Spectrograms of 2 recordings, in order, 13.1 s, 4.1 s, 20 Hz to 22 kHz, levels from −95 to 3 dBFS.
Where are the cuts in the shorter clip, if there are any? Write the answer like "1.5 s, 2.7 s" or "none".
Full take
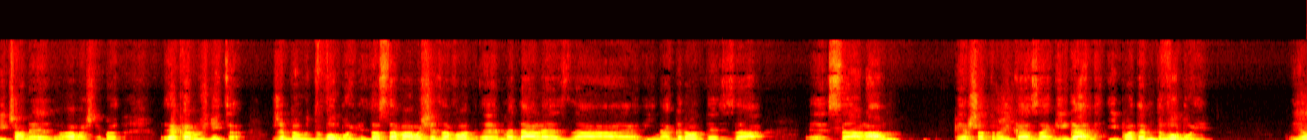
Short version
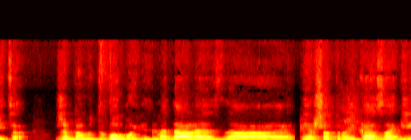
1.5 s, 2.9 s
